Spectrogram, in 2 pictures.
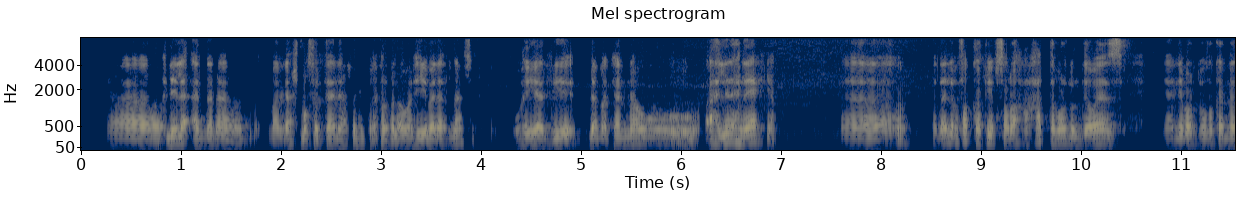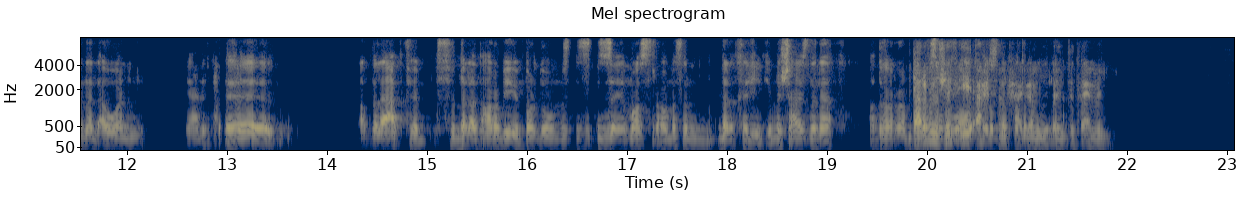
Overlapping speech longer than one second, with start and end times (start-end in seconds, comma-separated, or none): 19.8-21.4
